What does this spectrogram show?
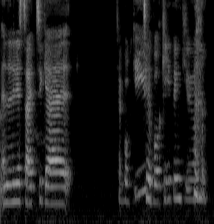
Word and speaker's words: tteokbokki: Tteokbokki, thank you. It's those extra Ks that kind of throw me off. Silent? Is it kind of there? Kind of. I'm not really the person to ask. Tteokbokki.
